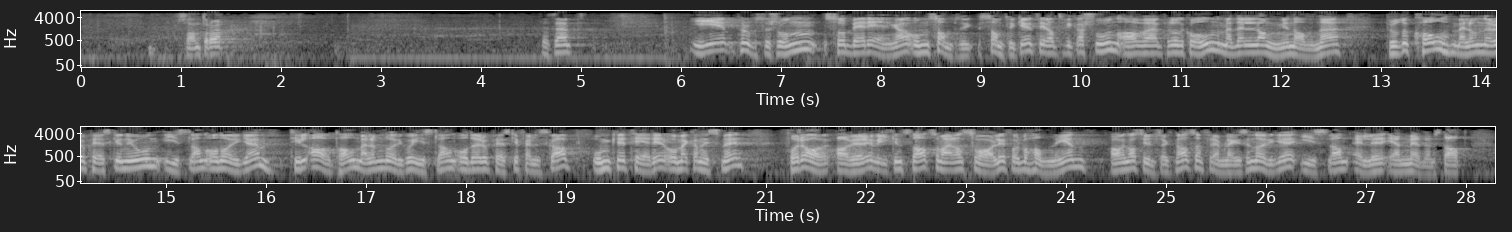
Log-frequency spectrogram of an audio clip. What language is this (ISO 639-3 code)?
nor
